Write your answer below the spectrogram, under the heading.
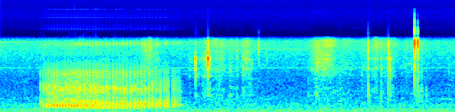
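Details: Chihuahua, a small female pet, picked up while trying to sleep, gives a low rumbling pulsed growl lasting under two seconds, followed by quiet rustling and faint clicks indoors.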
